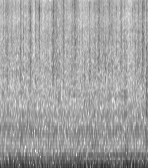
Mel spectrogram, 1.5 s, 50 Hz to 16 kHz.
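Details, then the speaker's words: Ford BA Falcon XR6 Turbo driving: low, steady droning hum that grows louder turning right and quiet turning left, identifying a worn left front wheel bearing, then replaced. "you can hear that humming sound coming from one of the wheel bearings which one is it"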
